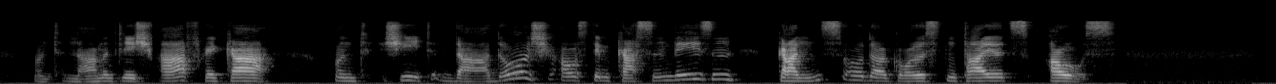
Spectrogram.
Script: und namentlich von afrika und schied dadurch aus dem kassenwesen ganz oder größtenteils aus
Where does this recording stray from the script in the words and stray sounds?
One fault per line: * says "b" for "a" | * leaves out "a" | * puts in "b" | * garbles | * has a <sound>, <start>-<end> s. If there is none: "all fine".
* leaves out "von"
